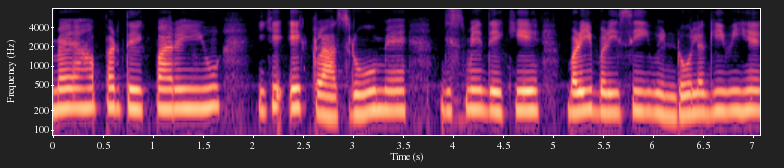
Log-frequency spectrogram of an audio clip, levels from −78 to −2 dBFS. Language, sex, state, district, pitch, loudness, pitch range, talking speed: Hindi, female, Maharashtra, Aurangabad, 205 Hz, -16 LUFS, 195-220 Hz, 170 wpm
